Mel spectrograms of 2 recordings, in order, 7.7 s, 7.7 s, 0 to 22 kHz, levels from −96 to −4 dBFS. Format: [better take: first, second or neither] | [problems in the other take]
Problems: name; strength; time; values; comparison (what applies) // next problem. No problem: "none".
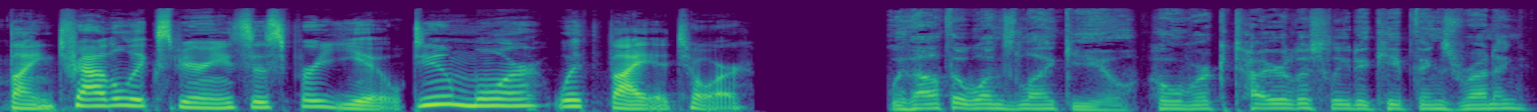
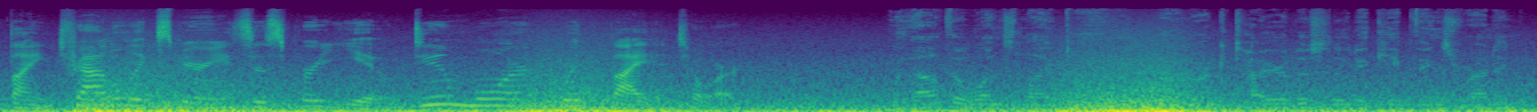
first | wind noise on the microphone; heavy; 1 dB below the speech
